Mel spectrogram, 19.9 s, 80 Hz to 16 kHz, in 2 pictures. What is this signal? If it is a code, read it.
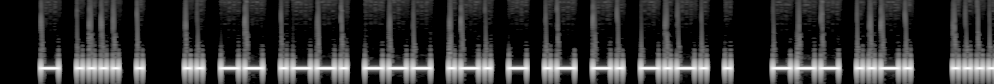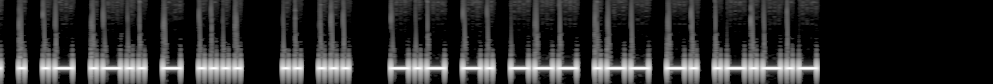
Morse code, heard as a keyed tone, about 20 wpm, 700 Hz. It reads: THE IMPORTANCE OF HEALTH IS KNOWN.
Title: Sentences with 3-Word Phrases - 20wpm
